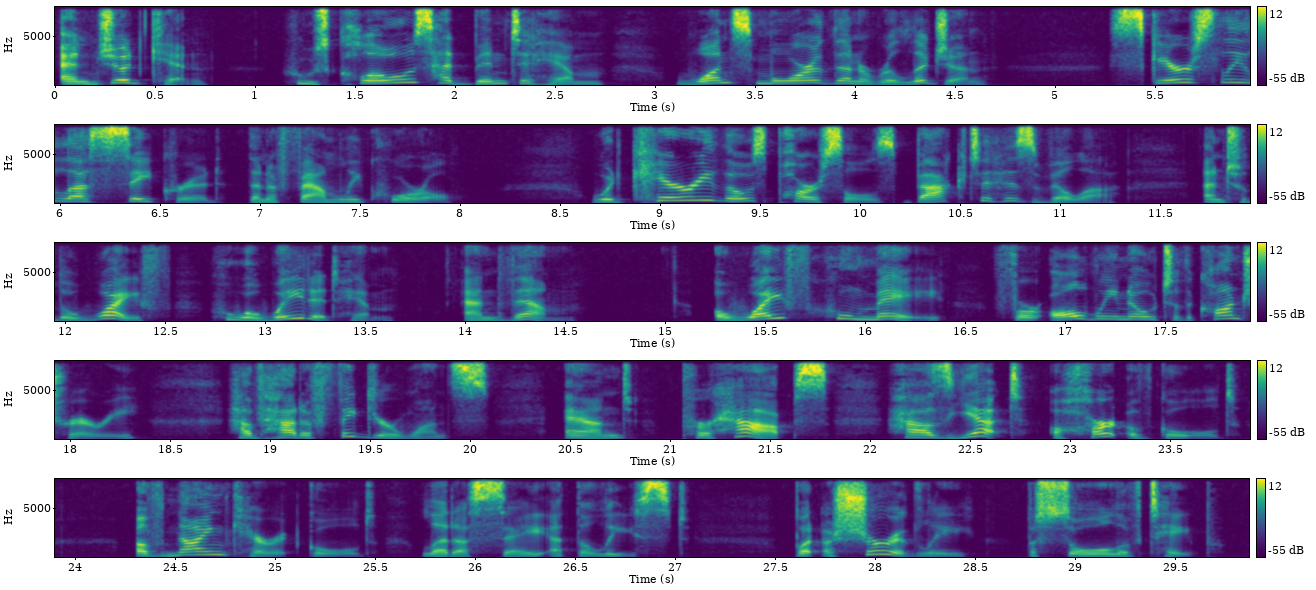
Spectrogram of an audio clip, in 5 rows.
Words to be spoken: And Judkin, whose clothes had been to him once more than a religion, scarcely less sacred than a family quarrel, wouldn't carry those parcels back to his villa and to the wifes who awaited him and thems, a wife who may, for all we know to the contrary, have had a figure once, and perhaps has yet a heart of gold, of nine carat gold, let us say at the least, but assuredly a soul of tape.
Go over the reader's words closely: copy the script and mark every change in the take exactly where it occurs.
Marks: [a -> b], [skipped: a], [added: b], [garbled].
And Judkin, whose clothes had been to him once more than a religion, scarcely less sacred than a family quarrel, [wouldn't -> would] carry those parcels back to his villa and to the [wifes -> wife] who awaited him and [thems, -> them] a wife who may, for all we know to the contrary, have had a figure once, and perhaps has yet a heart of gold, of nine carat gold, let us say at the least, but assuredly a soul of tape.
